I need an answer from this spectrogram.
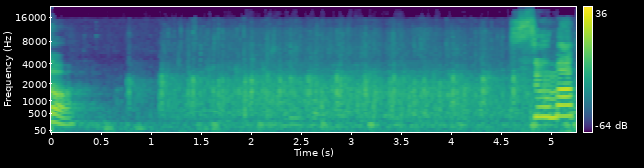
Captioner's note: crowd applauding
